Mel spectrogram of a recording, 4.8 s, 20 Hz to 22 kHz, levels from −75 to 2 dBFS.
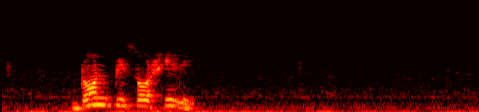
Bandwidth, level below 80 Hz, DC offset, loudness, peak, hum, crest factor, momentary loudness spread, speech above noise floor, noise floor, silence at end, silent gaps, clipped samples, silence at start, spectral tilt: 14 kHz; -54 dBFS; under 0.1%; -29 LUFS; -12 dBFS; none; 22 dB; 14 LU; 25 dB; -53 dBFS; 0 s; none; under 0.1%; 0.15 s; -8.5 dB/octave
